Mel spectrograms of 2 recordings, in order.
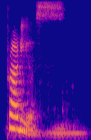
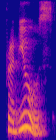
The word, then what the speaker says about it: produce: column here the stress syllable is the first syllable produce and the same word we can use as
